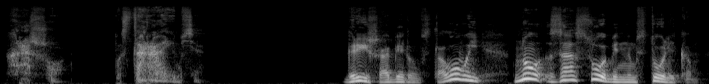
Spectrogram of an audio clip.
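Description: A man's voice: medium pitch, sing-song, moderate pace, a little mellow, breathy edge. A man narrating a classic novel as an audiobook, telling the story expressively.

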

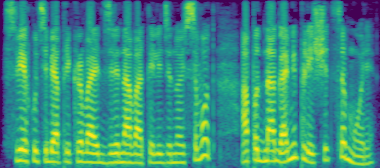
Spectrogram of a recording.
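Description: A woman narrating a storybook in a gentle, measured reading that slows at quiet moments. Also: low voice, dry recording, studio quality.

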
